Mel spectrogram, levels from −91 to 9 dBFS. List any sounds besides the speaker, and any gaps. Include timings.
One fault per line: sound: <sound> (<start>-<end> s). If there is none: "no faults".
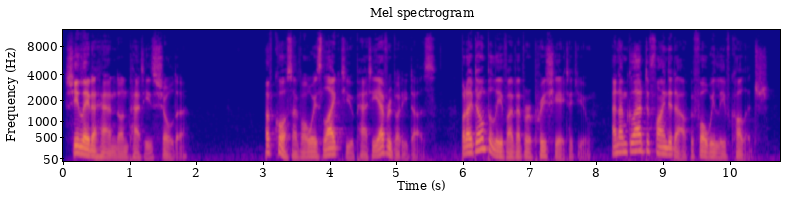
no faults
